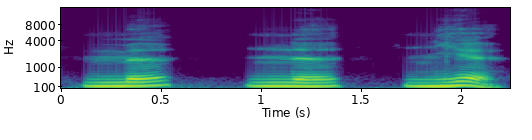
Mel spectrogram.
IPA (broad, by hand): m, n, ŋ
